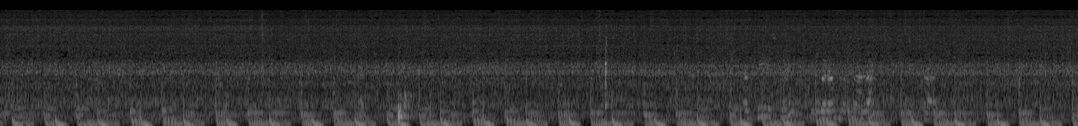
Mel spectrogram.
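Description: Masala gravy with pieces of fried Bombay duck sizzling steadily in a kadhai over the flame, with two sharp clinks of utensils against the pan.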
